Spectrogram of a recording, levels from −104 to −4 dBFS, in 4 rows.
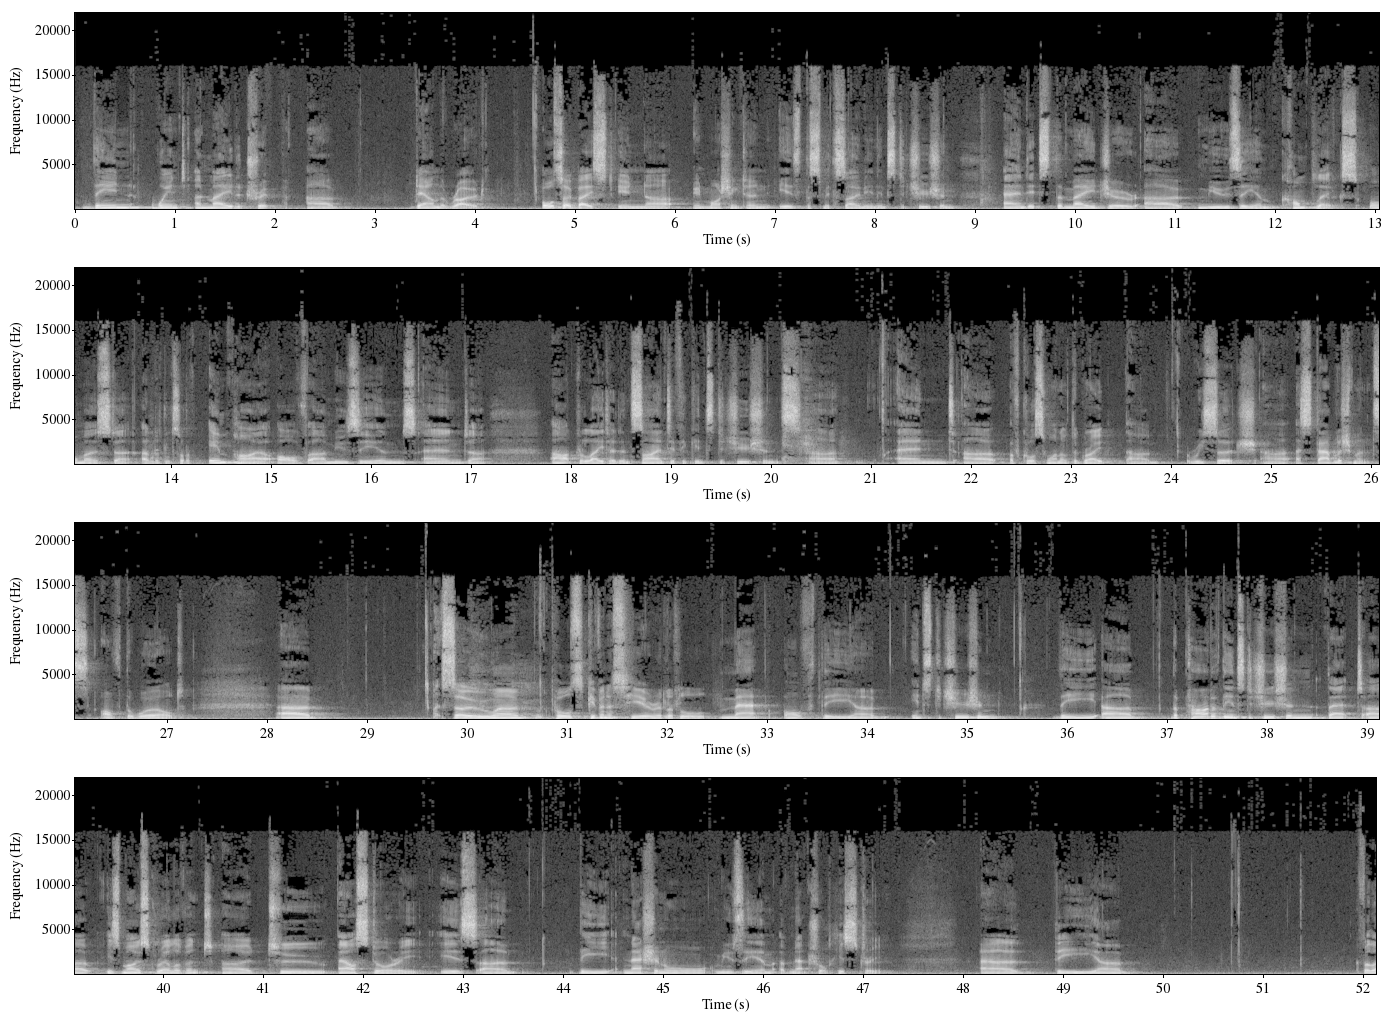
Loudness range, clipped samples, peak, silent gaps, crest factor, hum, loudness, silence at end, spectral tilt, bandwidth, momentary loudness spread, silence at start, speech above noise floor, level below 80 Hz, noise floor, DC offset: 4 LU; under 0.1%; 0 dBFS; none; 18 dB; none; -19 LUFS; 0 s; -4 dB/octave; 17 kHz; 14 LU; 0 s; 21 dB; -36 dBFS; -40 dBFS; under 0.1%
